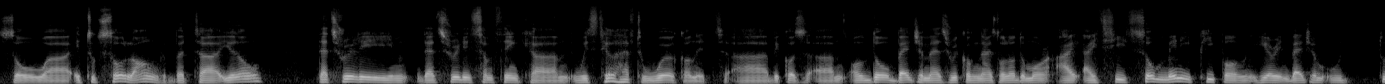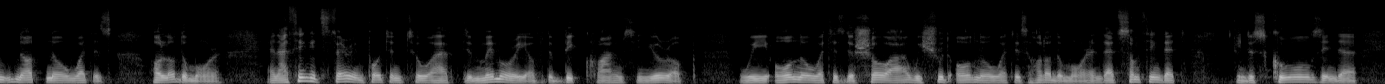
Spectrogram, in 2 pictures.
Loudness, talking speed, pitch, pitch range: -27 LUFS, 185 wpm, 95 Hz, 90-105 Hz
